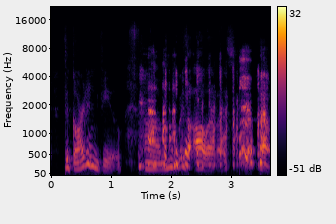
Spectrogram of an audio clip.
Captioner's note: laughter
